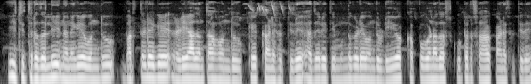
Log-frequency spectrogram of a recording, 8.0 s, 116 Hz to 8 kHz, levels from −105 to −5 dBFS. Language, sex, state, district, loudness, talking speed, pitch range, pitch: Kannada, male, Karnataka, Chamarajanagar, -18 LUFS, 175 wpm, 135-150 Hz, 140 Hz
